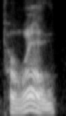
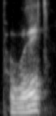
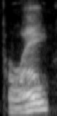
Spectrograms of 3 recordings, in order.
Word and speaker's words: Perreault: Gabe Perreault, that's how you pronounce it. It looks like Perrault, but it is pronounced Perreault, makes his NHL debut tonight after his junior year of college.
